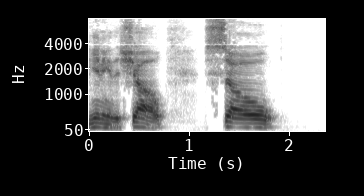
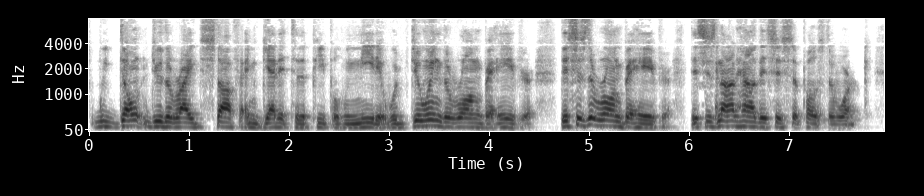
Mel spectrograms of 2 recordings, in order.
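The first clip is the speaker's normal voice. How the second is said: normal talking voice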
